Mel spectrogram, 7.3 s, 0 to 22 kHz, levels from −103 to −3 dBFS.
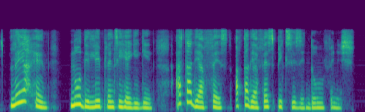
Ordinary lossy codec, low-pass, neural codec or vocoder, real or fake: none; 7.2 kHz; codec, 16 kHz, 4 kbps, FunCodec, trained on Chinese and English, 50 frames a second; fake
